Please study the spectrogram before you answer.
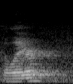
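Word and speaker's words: Helaire: How do you pronounce his last name? Hilaire.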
